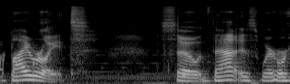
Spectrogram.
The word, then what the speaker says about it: Bayreuth: It's German and it's pronounced Bayreuth.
